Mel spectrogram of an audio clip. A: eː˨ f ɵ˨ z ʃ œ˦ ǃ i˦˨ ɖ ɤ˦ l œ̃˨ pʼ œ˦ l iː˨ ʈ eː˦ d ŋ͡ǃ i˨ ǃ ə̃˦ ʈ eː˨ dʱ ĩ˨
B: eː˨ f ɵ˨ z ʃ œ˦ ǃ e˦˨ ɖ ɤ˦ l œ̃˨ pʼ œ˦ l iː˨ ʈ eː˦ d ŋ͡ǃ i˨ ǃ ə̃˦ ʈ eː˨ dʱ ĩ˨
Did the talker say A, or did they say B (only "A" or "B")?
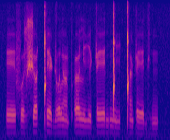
B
